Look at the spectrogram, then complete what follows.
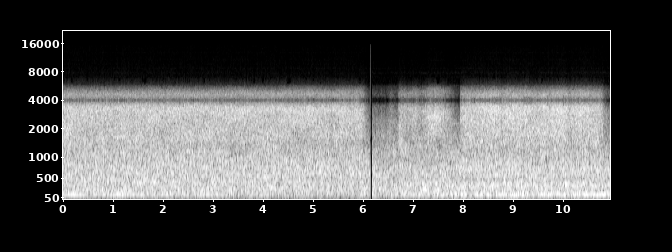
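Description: Gravity-feed air spray gun hissing steadily as it sprays finish. About six seconds in, the hiss briefly falters and comes in short spurts, then runs steady again.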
